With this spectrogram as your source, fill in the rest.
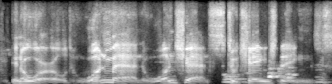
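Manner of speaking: dramatic, slow, swooping movie-trailer announcer voice. Actor of thirteen years shows the voice he can do: movie-trailer announcer voice. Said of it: "I can do that announcer voice".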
